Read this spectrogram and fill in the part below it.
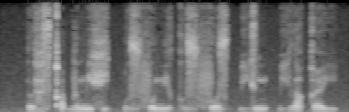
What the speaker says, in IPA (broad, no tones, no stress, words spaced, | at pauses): la̤zqʼə bə mifʲʉkk͡po̤z fomʲoko̤z foz k͡pi̤z mʲək͡pi̤la qi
